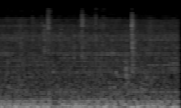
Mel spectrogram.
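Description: A steady low mechanical rumble with a faint constant hum, and a few faint metallic clicks from hand tools on the front suspension.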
